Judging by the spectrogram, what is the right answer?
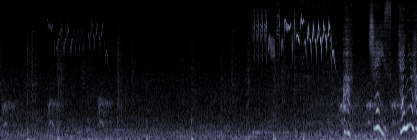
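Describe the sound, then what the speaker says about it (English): Bird chirps in the Life Is Strange video game, scattered light tweets early and a busier burst of calls toward the end, over a steady low ambient rumble. "can you help me get this bird out of here?"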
